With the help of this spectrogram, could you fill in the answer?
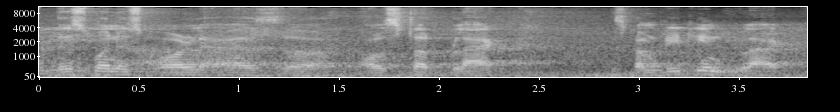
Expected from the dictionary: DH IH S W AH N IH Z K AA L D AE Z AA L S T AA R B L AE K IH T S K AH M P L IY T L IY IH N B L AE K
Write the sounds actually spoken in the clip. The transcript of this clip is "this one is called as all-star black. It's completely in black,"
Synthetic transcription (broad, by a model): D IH S W AH N IH Z K AA L D AE Z AA L S T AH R B L AE K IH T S K AH M P L IY T L IY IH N B L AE K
